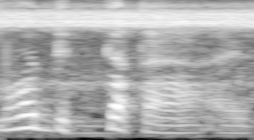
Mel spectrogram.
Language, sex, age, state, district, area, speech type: Hindi, female, 60+, Uttar Pradesh, Pratapgarh, rural, spontaneous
